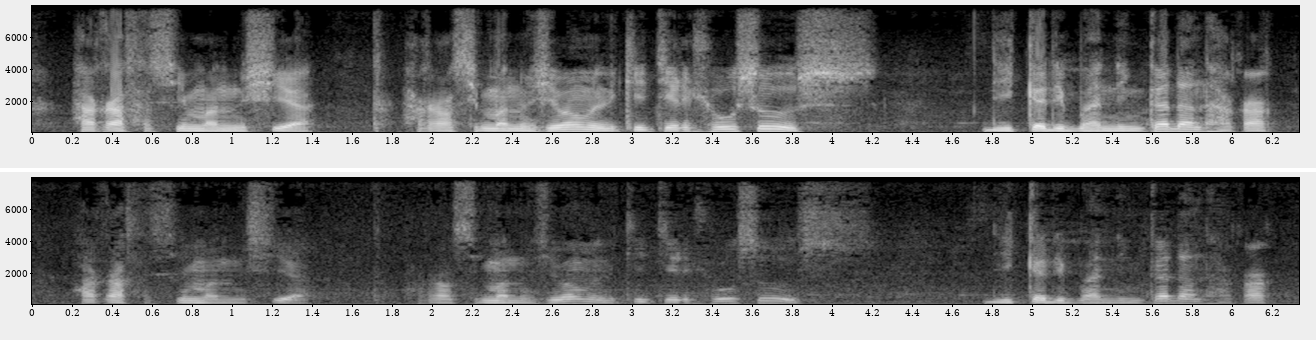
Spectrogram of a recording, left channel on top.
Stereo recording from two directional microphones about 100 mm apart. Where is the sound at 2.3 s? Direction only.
30° left (ahead or behind).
